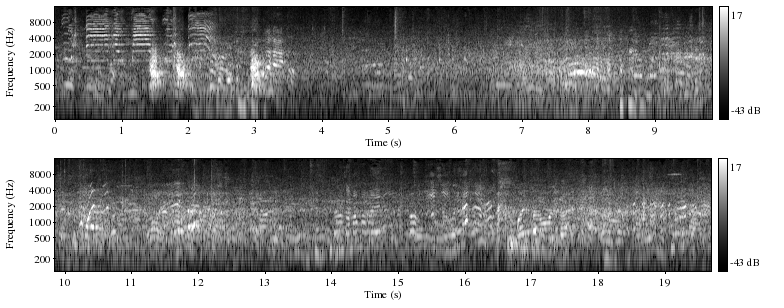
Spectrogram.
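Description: A crowd of men and women chatters and calls out outdoors.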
